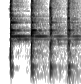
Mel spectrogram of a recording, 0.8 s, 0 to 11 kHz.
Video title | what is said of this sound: Some Basic Concepts of Chemistry One Shot - Class 11th Chemistry Chapter 1 HSC Board - Vanshika Mam | तो टन में करके आवाज आती है। Ringing sound.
